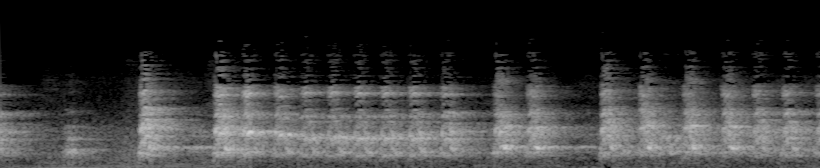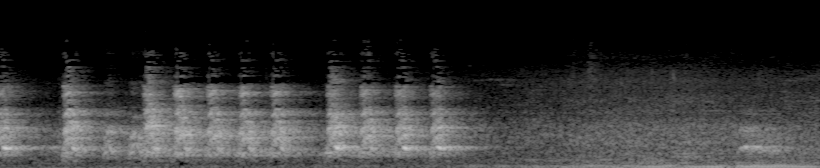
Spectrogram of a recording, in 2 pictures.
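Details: Stray dog barking in the daytime: rapid runs of loud, harmonic barks in bursts of several at a time for about twelve seconds, then fading into quieter background noise with a low hum.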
